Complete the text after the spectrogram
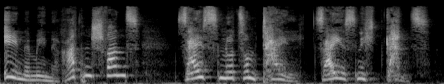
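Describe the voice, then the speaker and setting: Young witch girl in a children's radio play, high-pitched, drawing out rhymed incantations slowly. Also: big pitch swings, pushed and bright, heavily acted. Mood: incanting. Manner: slow, chanted incantation. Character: young witch girl casting a rhyming spell. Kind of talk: children's audio drama acting.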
